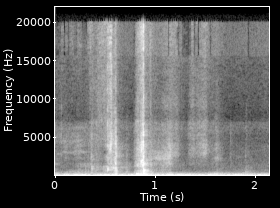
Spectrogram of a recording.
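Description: Tarot cards dealt and laid out one by one on a table, giving soft papery slaps and flicks, with one sharper snap near the middle, all close and fairly quiet.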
